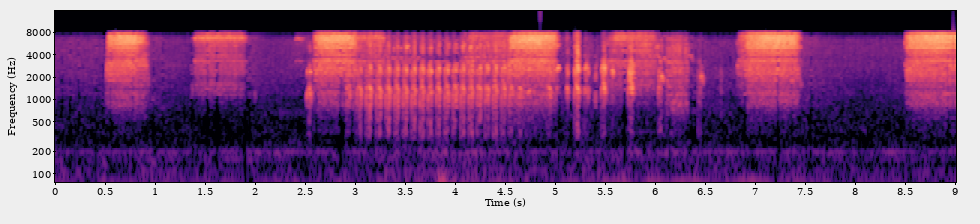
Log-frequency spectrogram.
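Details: Barn owl feeding, Friesland, 8 September 2019: repeated harsh hisses, interrupted midway by a rapid series of clicking, rattling pulses lasting about two seconds, then more hissing screeches.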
